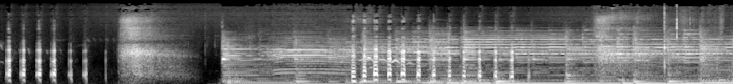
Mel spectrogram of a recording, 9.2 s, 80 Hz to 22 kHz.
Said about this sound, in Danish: når der står et får bræger 3 meter fra en. Takt fast hver 5. sekund.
